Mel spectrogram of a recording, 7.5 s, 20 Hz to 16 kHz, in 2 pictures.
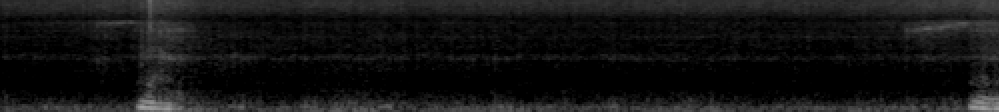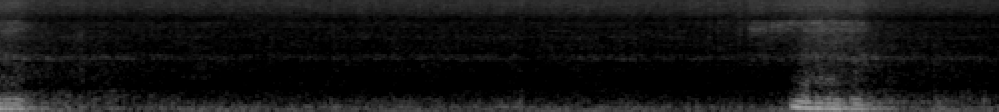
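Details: Soft, brief low snorts recurring about every three seconds (roughly 19 a minute) from a sleeping Persian cat in a deep nap: gentle snoring.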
